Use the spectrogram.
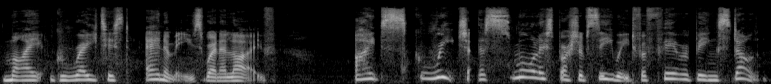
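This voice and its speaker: A woman's voice: mid-range voice, animated. A woman playing a melancholic, angry young idealist in a poetic audio drama monologue. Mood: wistful. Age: young adult. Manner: lyrical, reflective, deliberate. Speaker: actor in an audio play.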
